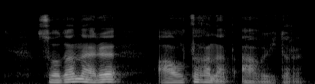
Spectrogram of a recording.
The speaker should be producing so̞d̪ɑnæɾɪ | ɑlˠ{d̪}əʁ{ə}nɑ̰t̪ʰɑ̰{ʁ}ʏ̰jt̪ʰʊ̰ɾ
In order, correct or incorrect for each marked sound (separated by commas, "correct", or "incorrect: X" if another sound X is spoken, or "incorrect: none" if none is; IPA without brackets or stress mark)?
incorrect: t̪, incorrect: ɑ, correct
